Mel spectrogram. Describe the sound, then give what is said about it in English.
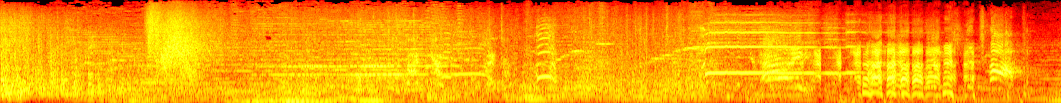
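A chaotic scene from a Macaulay Culkin movie of pigeons attacking the character Marv: frantic flapping, whooshes and swipes mix with his loud, strained screams and yells, all dense and continuous for about ten seconds. “play the sound with the birds attacking him.”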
